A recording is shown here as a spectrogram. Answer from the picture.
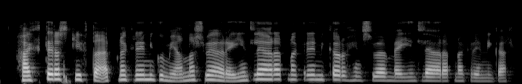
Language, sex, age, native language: Icelandic, female, 40-49, Icelandic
